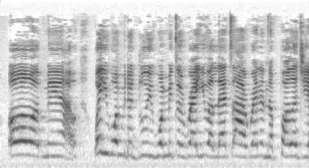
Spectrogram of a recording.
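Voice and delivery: put-on Nigerian accent. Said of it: "do my best Nigerian accent".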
